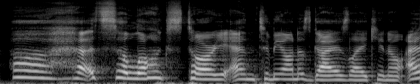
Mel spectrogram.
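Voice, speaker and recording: An animated, enthusiastic woman with an Arabic accent. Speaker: podcast host and actress. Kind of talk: casual monologue podcast, advice to listeners. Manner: animated, chatty, enthusiastic.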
